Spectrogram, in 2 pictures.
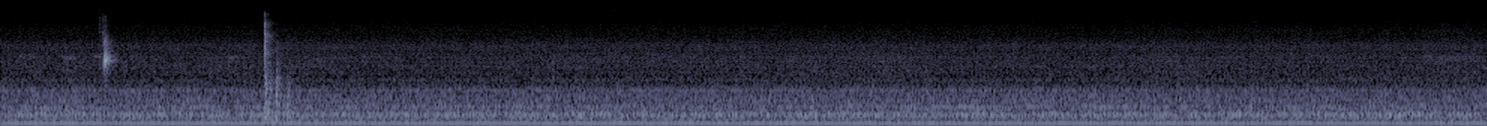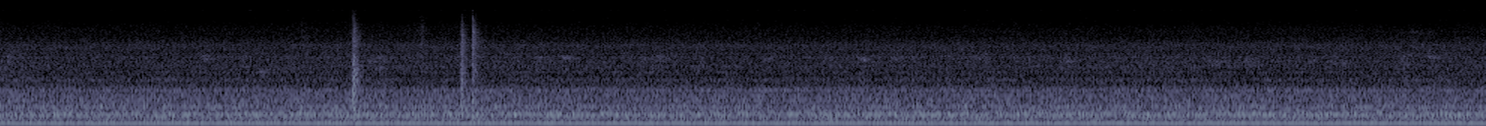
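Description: Steady low mechanical hum, with four light clicks: two in the first few seconds and two a little past the middle.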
